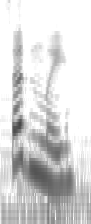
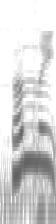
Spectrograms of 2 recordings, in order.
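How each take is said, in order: First: It is said in a normal narrator voice. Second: It is said in a girly anime voice.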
